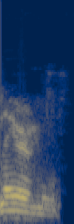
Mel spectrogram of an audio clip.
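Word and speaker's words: Laremy: they just traded for, was it Jeremy Tunsil? Is that how you say his name? Laramie, I think. Laramie. Oh, Laramie.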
